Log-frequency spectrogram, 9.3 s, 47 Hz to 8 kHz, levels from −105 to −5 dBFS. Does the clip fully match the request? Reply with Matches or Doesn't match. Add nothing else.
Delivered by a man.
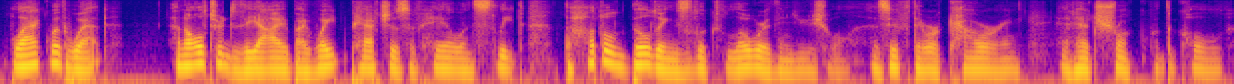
Matches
